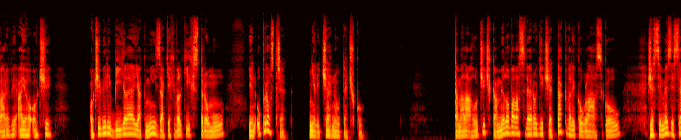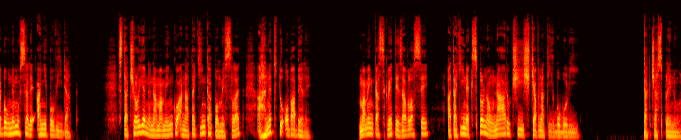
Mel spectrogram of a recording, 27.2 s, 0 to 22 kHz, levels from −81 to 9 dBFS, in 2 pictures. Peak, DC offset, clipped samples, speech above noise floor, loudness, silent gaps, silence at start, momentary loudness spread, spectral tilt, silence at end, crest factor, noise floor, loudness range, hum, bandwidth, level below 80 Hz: -2 dBFS; under 0.1%; under 0.1%; 57 dB; -22 LUFS; 6.02-6.16 s, 7.76-7.86 s, 19.96-20.70 s, 25.40-25.57 s; 0 s; 8 LU; -4.5 dB/octave; 0 s; 22 dB; -79 dBFS; 3 LU; none; 15 kHz; -44 dBFS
